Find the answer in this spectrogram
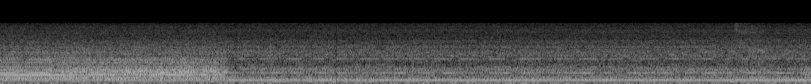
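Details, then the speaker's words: Fractional CO2 laser beauty machine operating after parameter setting, started with the foot pedal during an operating demonstration: steady mechanical hum with a rapid pulsing buzz that shifts in pitch partway. "After setting, we step on the foot pedal to start the operation."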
